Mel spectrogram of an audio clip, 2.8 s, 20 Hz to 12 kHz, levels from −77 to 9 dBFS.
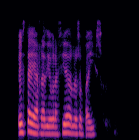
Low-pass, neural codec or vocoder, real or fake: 7.2 kHz; codec, 16 kHz, 4 kbps, FreqCodec, smaller model; fake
